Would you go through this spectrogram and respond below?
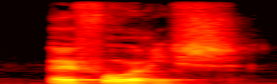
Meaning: euphoric
- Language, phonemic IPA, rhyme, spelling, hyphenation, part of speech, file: Dutch, /œy̯ˈfoː.ris/, -oːris, euforisch, eu‧fo‧risch, adjective, Nl-euforisch.ogg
